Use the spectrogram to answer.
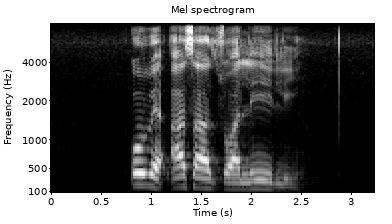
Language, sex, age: Northern Sotho, male, 22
